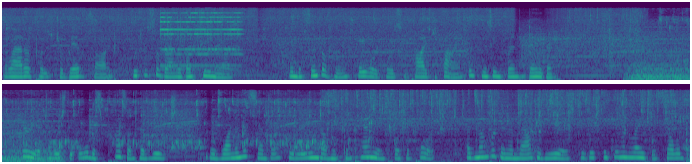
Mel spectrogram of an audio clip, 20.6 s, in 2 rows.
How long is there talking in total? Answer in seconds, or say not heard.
18 s.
